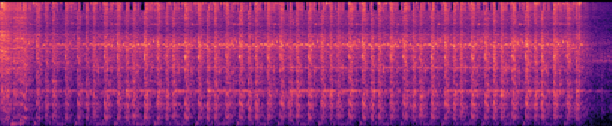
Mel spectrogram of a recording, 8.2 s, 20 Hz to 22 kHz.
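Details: Toyota Cressida with 2JZ engine swap, LQ9 coils being wired (spark confirmed on test coils): steady starter cranking about two turns a second for eight seconds, never catches; crank-no-start, later found to be missing power to injectors and coils.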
